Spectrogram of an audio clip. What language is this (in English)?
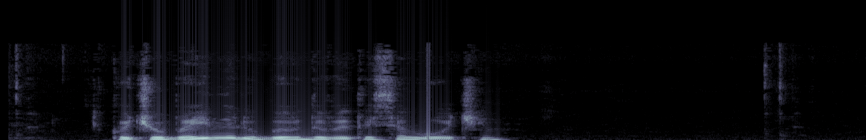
Ukrainian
